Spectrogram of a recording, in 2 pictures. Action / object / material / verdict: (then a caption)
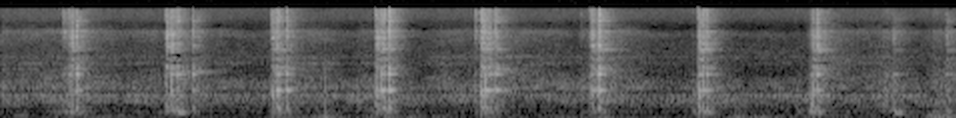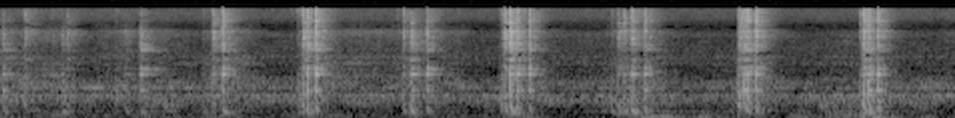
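tap / stainless steel teapot / stainless steel / none. Fingertips and nails tap the body of a small, shiny, hollow stainless steel teapot with a lid and handle, held close. The result is a steady series of quick, bright metallic taps, each with a short high ring, spaced about half a second apart over a quiet background.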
